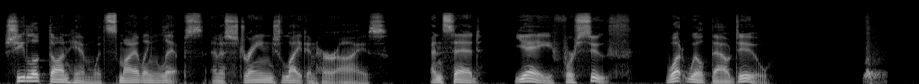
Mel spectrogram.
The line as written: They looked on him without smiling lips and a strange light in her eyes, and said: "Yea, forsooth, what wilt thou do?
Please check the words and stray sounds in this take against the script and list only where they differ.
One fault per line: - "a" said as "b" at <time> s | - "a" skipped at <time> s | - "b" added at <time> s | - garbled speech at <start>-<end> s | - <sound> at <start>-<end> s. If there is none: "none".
- "They" said as "She" at 0.0 s
- "without" said as "with" at 0.9 s
- whoosh at 8.6-8.9 s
